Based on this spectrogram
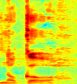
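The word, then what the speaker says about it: នគរ: In Khmer, a language of Cambodia, we pronounce Noko, which would become Angkor.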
